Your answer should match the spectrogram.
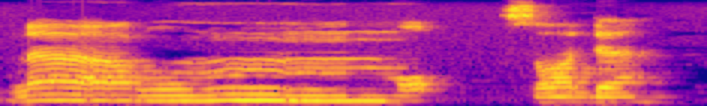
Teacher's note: Ini dhammatain ketemu mim. Ini bacaan idgham bi gunnah. Jadi masuk dengan dengung.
